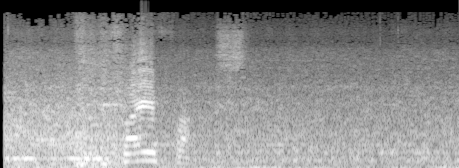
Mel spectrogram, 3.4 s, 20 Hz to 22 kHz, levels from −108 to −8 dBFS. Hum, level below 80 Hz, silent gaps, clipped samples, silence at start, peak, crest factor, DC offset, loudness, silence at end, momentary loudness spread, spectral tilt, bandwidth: none; -28 dBFS; none; under 0.1%; 0 s; 0 dBFS; 14 dB; under 0.1%; -11 LUFS; 0 s; 17 LU; -5 dB/octave; 16.5 kHz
